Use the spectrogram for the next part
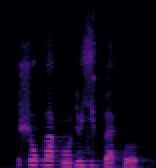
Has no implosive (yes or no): no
